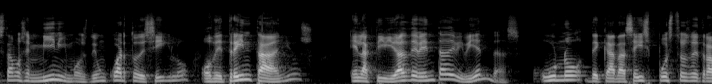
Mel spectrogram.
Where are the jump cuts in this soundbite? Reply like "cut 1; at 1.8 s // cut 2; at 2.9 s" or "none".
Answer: cut 1; at 1.9 s // cut 2; at 5.4 s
